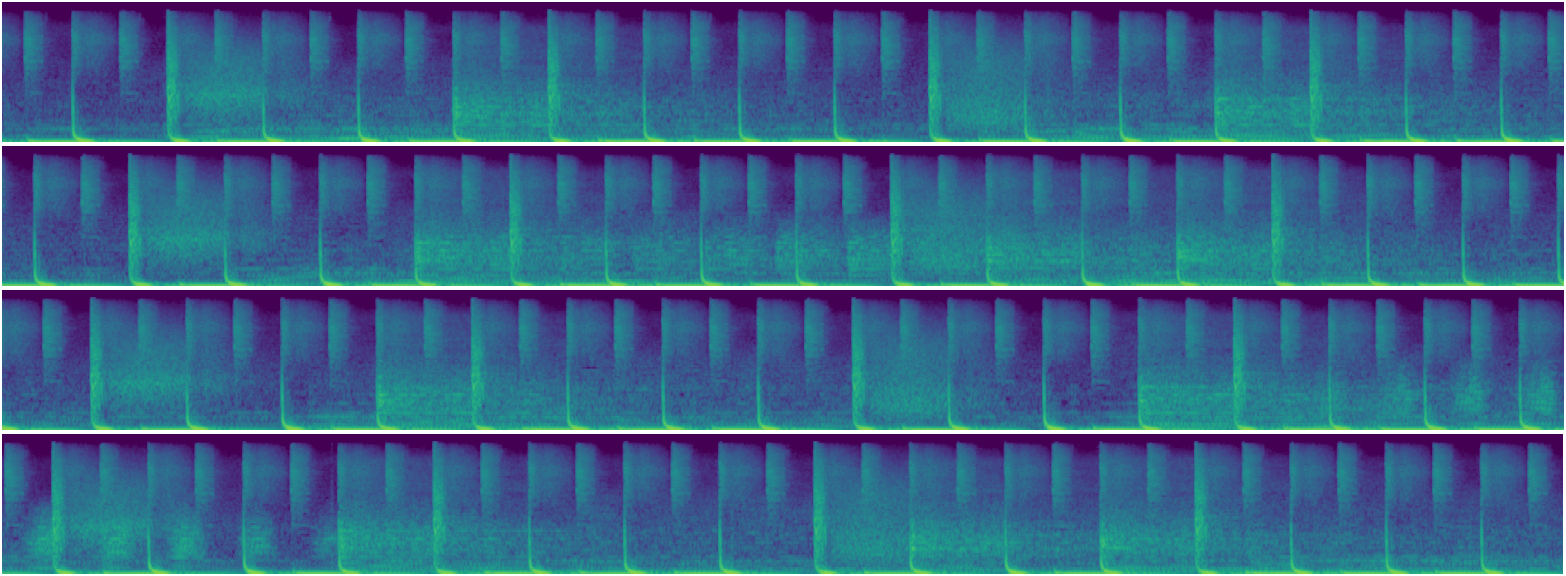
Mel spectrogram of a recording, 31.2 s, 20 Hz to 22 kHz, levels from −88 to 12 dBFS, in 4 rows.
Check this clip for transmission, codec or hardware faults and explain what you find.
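One hardware fault is present. From 23.07 to 31.07 s, periodic USB or driver dropouts recur every 2.0 s. The interface briefly stalls, skipping about half a millisecond each time. Each gap sounds like a regular tick.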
